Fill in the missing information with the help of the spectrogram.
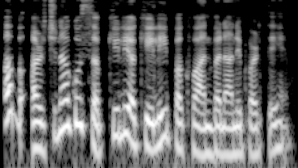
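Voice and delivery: usual speaking voice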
